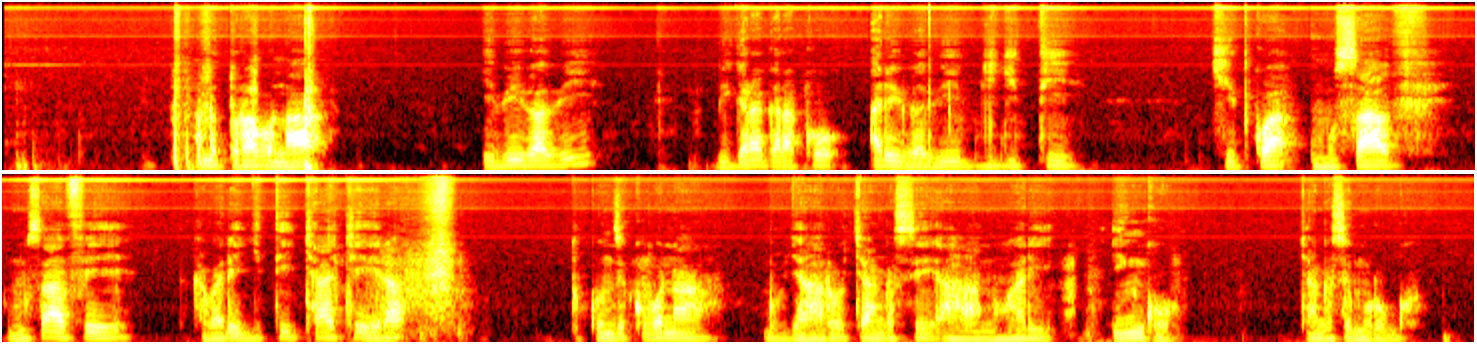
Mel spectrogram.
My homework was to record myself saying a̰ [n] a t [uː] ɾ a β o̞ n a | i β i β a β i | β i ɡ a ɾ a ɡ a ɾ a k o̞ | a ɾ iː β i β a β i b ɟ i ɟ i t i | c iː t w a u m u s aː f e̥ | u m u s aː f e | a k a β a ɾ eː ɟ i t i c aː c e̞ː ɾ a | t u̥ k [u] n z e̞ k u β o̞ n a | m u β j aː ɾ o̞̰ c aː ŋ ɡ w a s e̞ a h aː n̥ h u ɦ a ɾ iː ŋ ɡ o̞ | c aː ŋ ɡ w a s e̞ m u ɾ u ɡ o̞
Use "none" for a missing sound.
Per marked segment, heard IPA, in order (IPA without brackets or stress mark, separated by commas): n, u, uː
